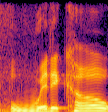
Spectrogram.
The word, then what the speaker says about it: Wendigo: Wendigo or Wendigo? The Wendigo, yeah. – How do you say it? – Yeah, Wendigo.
